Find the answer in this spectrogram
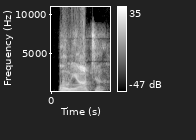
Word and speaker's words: Oneonta: He went to the University of New York of Oneonta.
